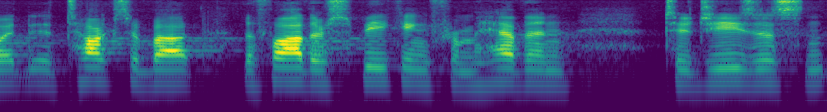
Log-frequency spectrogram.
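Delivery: usual speaking voice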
